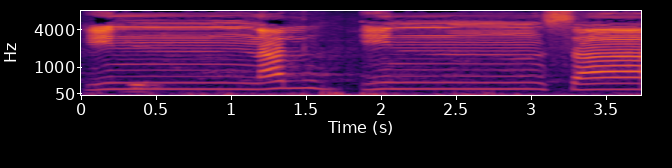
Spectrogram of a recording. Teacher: ইনসানা সিনটি এক আলিফ টান হবে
